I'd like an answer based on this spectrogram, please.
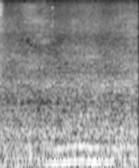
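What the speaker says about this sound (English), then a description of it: "The car drives well, really." A Skoda Fabia drives along a road, giving a steady, quiet low rumble of engine and tyre noise from inside the car, with no talking.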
